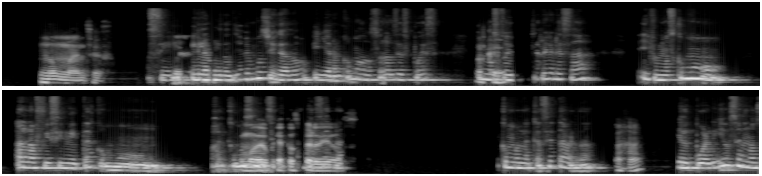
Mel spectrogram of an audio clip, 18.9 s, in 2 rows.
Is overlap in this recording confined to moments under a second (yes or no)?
no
